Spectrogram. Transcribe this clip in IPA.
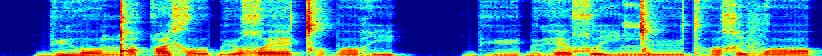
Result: b y ɦ oː ŋ͡ǃ ɔ qʷ i x oː ɓ ʉː ʁʷ ɛː ɡ͡ǀ ɔ b ɔː ɦ i | bʱ yː ɓ ʉ ɦ ɛː χʷ iː ŋ͡ǀ ʉː dʱ ɔ χ i v ɔ

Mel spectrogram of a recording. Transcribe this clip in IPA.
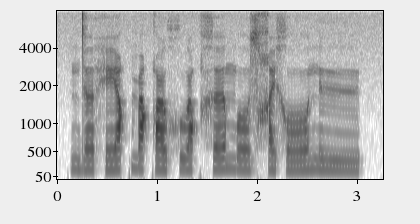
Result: n d əː h eː q m ɛ q u x uː q x əː m oː z χ e x oː n ɨː

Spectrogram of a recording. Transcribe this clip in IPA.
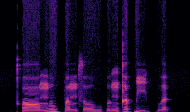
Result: kʰ ɔː˨˩ m o˥ w p ɐ˨˥ m s o˨˩ w | ʊ˨˥ ŋ t̪ ɐ˥ p̚ iː˨˧ kʷ ɐ˨ k̚

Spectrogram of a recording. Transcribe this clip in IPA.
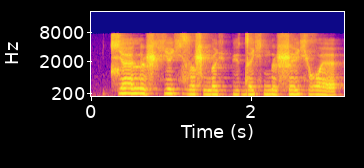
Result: t͡ɕ ɛ l e ʂ ç e ç z a ʂ ŋ œ ç pʲ ɵ d ɛ ç n e ʂ e ç ʁʷ ɛ

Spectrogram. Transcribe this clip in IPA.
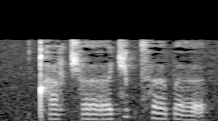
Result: ǃʰ a v t͡ʃʰ ɜː t͡ɕ o p t͡sʰ ɜː p ɜ

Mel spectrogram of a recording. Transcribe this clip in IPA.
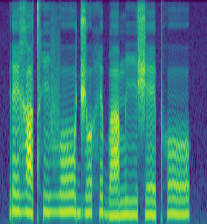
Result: ɾ e˦ ɣ a˦˨ tʰ i˦ v oː˦ d͡ʒ ʊ˦ h ɪ˦ b a˨ m iː˨ ʃ eː˨ pʰ oː˦

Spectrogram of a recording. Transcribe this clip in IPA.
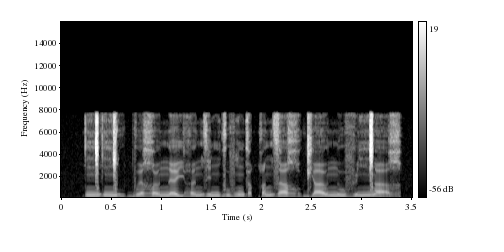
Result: ŋ͡ǀ ə̤ ŋ͡ǀ ṳ b u ɪ̯ ʁ ʏ ʊ̯ n ɛ j a̤ ə̯ n z i ŋ ɡ u v ŋ ɡ a q ə n z a ʁ ṳ ɡ j a ʊ̯ n u v y ŋ͡ǀ a ʁ

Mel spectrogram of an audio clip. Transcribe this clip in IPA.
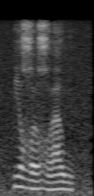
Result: i˥˧ ʁʷ i˨˩˦ ʁʷ a˩˧˩ w

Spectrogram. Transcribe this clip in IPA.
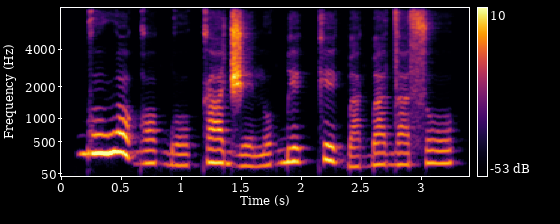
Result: ɡ o˦ w ɔ˦˨ ɡ ɔ˨ ɡ͡b o˨ k a˧ d͡ʒ e˨ n o˨˦ ɡ͡b e˦ k e˦˨ ɡ͡b a˨ ɡ͡b a˧ d a˧ s o˦

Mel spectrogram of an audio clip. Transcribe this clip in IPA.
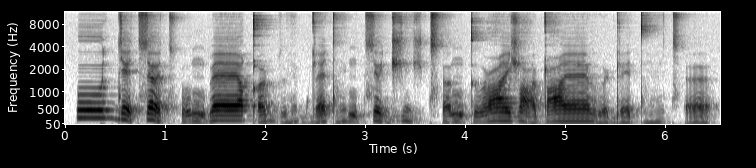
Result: oː˥ l d ɛ˥˩ t͡s ɐ˥˩ t͡sʼ o˩˧˩ ŋ b æː˥ qʼ ʉ˨˦ b l æ̤˩˧˩ b ɖ æ˩˧˩ t ɛ̤˥˩ ŋ t͡s ə˥˩ d͡ʒ ɛ̤˥˩ ʒ t͡sʼ ʌ˩˧˩ ŋ t̪ o˨˦ ʕ æ˥ ʒ ʕ ʌ˨˦ ʈ ʕ æː˥ v ə˩˧˩ ɖ ɛ˨˦ t̪ æ̤˨˦ t͡sʼ ɐ˩˧˩

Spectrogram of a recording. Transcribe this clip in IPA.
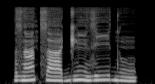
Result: z ã˨˦ t͡s aː˨ d͡ʒ ĩ˦˨ z iː˦ d ũ˨

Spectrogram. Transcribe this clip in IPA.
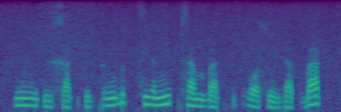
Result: w ɨ˧ w ʔ ɨ˨˩ x a˨˩ k̚ h ɨ˨˩ k ə˧˥ ŋ ɓ ə˦˥ k̚ s i˧ ə̯ n i˦˥ p̚ s a˧ m ɓ a˨˩ k̚ h ə˦˥ k̚ v ɔ˨˩˦ s u˨˩˨ j ɗ a˨˩ t̚ ɓ a˦˥ k̚

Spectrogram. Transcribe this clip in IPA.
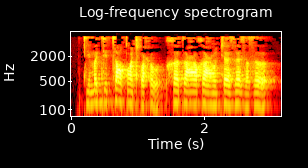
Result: tʲ ɛ m ɛ dʲ ɛ tʲ ɛ tˤ æ̃ cʰ ʊ ħ u | x ɜ t ɜ ʕ ɒ x ɜ ʕ ũ c ɛ z ɛ z ʌ z ə

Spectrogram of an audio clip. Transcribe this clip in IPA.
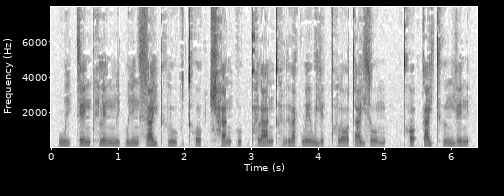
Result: w i˨˩ t̚ s e˥˩ n pʰ l e˧ n m i˨˩ t̚ w i˥˩ n s a˥˩ j pʰ l uː˨˩ k̚ tʰ o˥˩ k̚ t͡ɕʰ a˨˩ ŋ k u˦˥ k̚ pʰ l a˨˩ ŋ kʰ r ɯ˩˦ a̯ k w eː˧ w j e˨˩ k̚ pʰ l ɔː˨˩ t a˧ j s o˧ m | kʰ ɔ˦˥ ʔ k a˦˥ j tʰ ɯ˧ ŋ j e˧ n

